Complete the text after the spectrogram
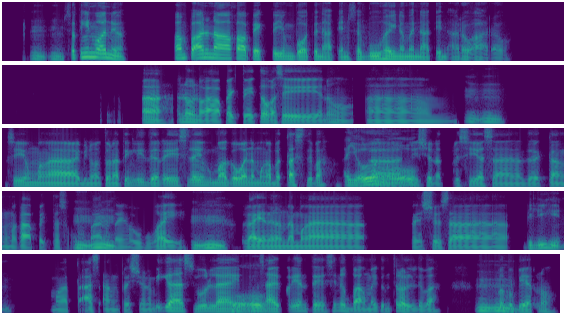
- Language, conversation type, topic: Filipino, unstructured, Paano mo ipaliliwanag ang kahalagahan ng pagboto sa halalan?
- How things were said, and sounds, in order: tapping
